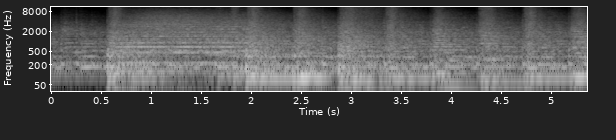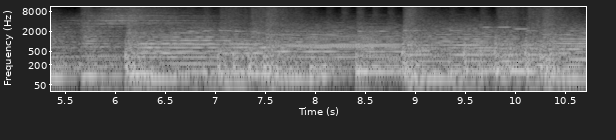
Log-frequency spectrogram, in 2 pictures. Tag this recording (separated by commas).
Music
